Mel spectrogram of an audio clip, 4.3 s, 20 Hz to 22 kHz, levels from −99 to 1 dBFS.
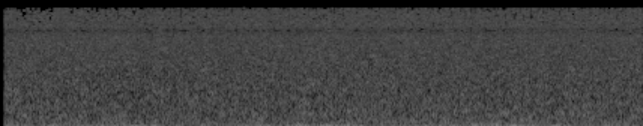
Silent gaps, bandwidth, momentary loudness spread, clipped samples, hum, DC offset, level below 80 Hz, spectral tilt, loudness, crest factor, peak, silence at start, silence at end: none; 17 kHz; 1 LU; under 0.1%; none; under 0.1%; -64 dBFS; -1 dB/octave; -48 LUFS; 14 dB; -36 dBFS; 0 s; 0 s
